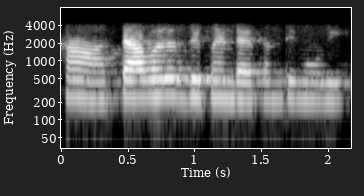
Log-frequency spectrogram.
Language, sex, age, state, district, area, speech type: Marathi, female, 18-30, Maharashtra, Washim, rural, conversation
